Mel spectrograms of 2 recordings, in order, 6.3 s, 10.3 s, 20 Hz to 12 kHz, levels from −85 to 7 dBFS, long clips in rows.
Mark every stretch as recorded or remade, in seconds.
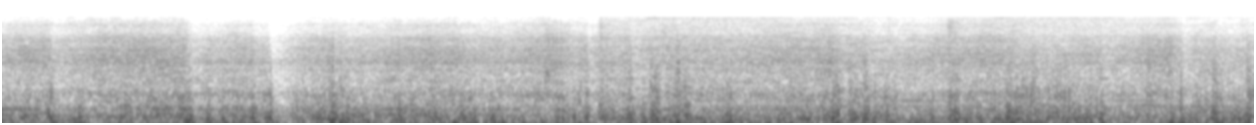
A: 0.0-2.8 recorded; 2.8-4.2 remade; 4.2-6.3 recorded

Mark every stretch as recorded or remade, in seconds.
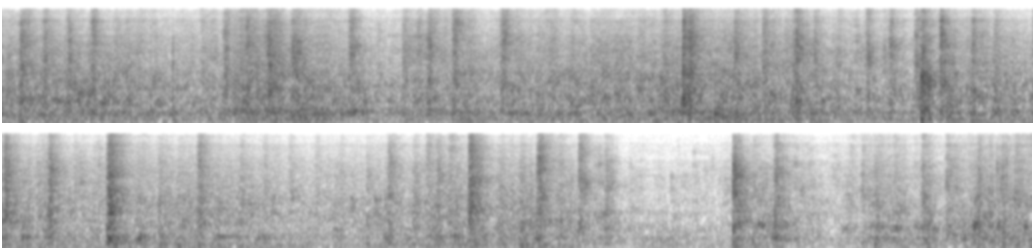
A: 0.0-4.9 remade; 4.9-7.8 recorded; 7.8-10.3 remade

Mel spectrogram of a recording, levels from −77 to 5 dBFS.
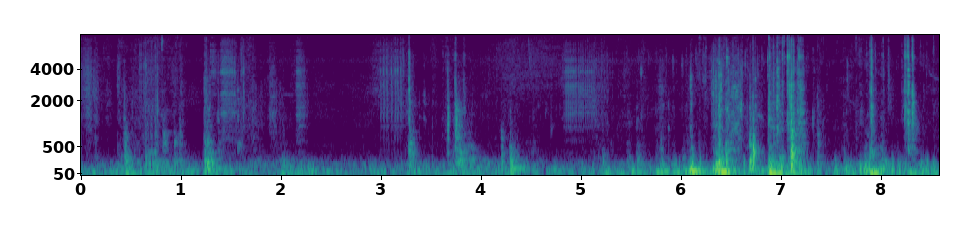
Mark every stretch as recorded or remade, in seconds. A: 0.0-8.6 recorded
